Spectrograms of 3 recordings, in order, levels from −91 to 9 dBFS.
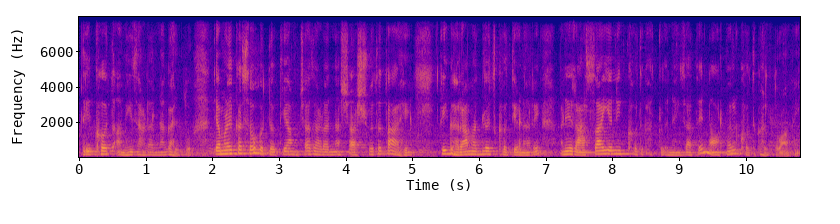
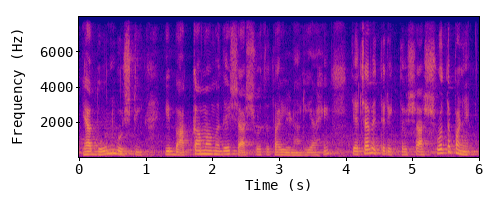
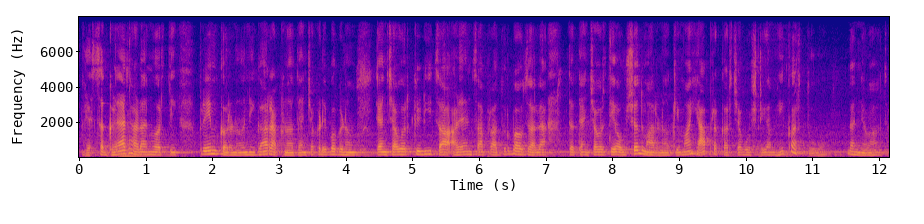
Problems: constant background noise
